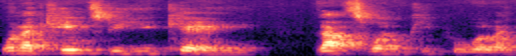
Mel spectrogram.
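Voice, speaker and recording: There is audible room echo as a woman speaks. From Nigeria, Lagos; moved to UK at 12-13. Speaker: entrepreneur, company founder. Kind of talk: interview. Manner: passionate, animated.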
